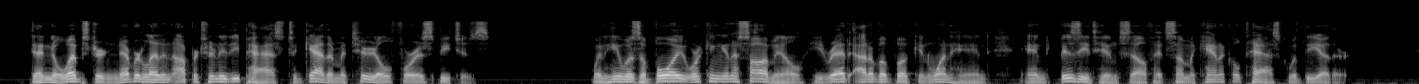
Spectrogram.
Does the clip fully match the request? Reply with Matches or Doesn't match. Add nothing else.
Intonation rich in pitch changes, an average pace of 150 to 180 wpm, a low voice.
Matches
